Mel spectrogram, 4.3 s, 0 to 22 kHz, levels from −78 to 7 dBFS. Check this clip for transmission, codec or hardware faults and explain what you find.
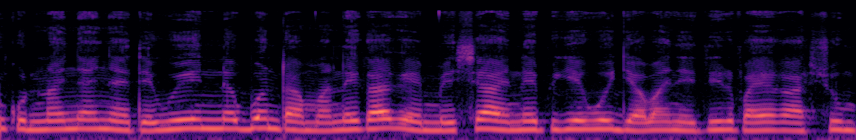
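Nothing stood out on listening to this speech clip.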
